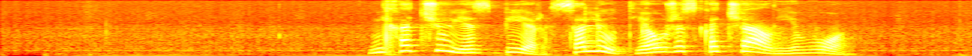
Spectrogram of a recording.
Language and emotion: Russian, neutral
